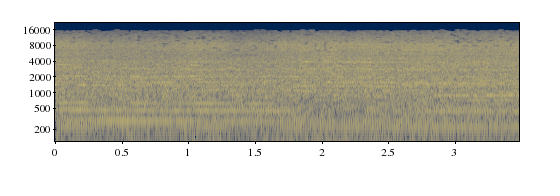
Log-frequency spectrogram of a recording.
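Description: NASCAR Class C truck engine in the iRacing sim, a loud continuous drone held at steady revs without a break, with no talking.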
